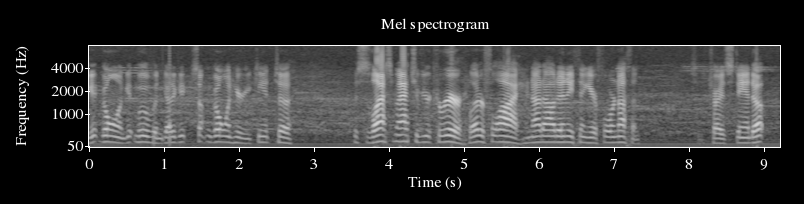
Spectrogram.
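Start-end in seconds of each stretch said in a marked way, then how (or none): none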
